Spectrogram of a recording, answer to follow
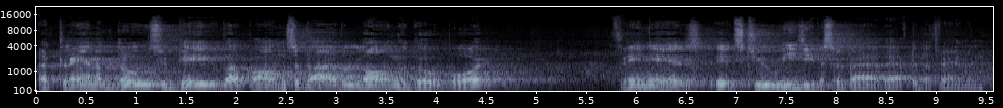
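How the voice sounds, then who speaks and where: Man acting weary post-famine father, slow delivery, folksy grave phrasing, long hall reverb, audio drama. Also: on the low side, very animated, heavily acted. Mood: grave, resigned. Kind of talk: surreal audio drama dialogue. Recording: very echoey reverberant hall, faint noise.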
